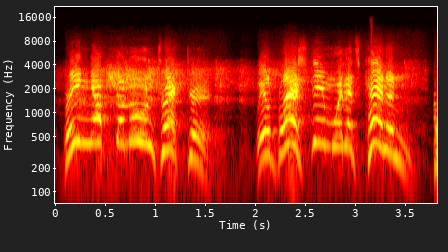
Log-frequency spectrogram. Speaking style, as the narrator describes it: One of the pirates shouts

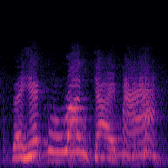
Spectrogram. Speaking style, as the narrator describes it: Dewey yells

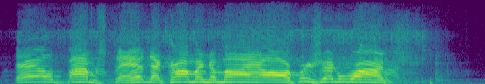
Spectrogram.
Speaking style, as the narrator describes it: he roars

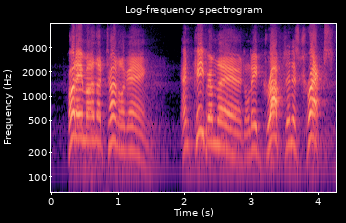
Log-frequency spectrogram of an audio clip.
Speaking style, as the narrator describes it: man with the bullwhip roars

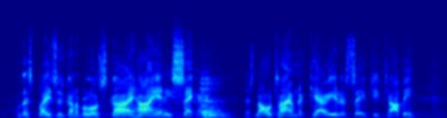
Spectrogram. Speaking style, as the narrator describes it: Roy exclaims

